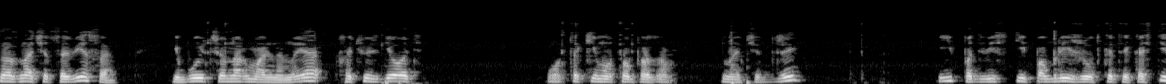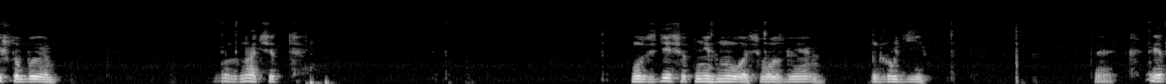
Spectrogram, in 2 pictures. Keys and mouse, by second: 4.1 g, 5.6 click, 6.2 click, 7.3 g, 8.9-11.2 middle drag, 13.9 click, 15.9 g, 16.3-17.9 middle drag, 18.7 middle click, 20.3-22.5 middle drag, 22.5 KP_1, 23.1 click.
